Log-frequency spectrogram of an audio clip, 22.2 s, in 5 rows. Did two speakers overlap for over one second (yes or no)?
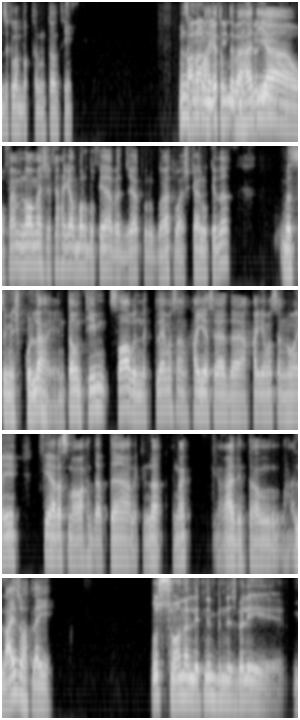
yes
